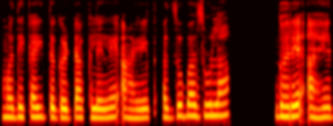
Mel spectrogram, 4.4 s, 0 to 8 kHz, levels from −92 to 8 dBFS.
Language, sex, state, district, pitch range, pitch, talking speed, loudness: Marathi, female, Maharashtra, Pune, 220-255 Hz, 230 Hz, 110 wpm, -26 LUFS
